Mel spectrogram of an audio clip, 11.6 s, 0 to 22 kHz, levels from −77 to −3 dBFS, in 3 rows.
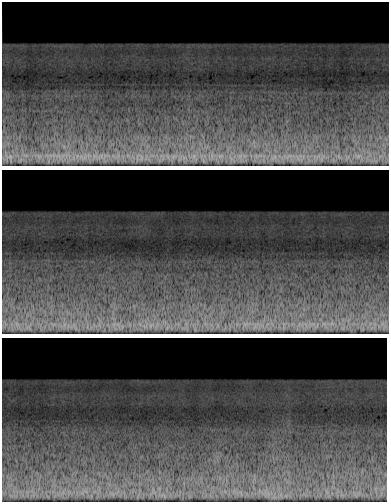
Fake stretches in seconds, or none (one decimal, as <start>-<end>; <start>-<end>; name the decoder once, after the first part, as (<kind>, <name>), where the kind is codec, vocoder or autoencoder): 5.0-5.5 (codec, DAC); 8.7-10.7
